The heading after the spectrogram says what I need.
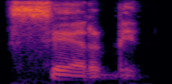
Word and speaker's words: Serbin: Es Servin. Te lo pronuncio Excelente.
